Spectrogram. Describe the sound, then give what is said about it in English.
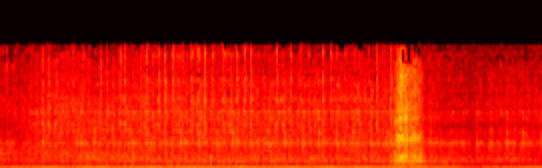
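A loud Cummins diesel truck engine rumbles at a steady idle through a modified exhaust, its deep throbbing steady, with a brief sharp hiss of air near the end. “That's definitely Cummins for sure.”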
